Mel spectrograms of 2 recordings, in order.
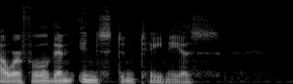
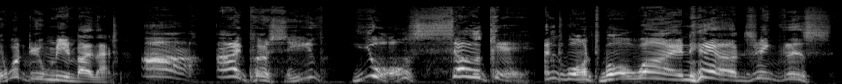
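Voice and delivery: very high, loud rage, slowing heavily; fierce tyrant; 9 dB louder, slower than usual. A narrator's reading. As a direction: rage at the jester, then drag out the accusation. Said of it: "cried the tyrant fiercely".

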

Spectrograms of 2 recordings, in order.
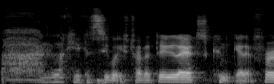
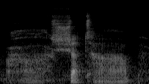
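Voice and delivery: unvoiced, slow whisper; whispered grumble; 6 semitones lower, 16 dB quieter, much slower than usual. Real, not acted. Gamer muttering at the game, whispered. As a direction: hiss it under the breath.

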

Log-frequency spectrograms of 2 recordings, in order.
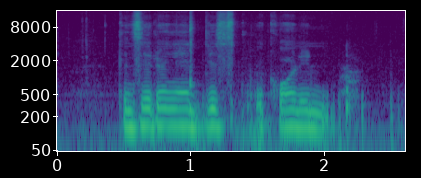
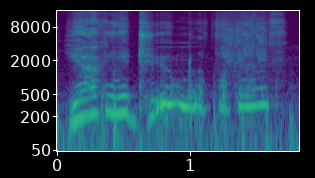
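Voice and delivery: gleeful cheer; 13 semitones higher than usual. Real, not acted. Gleeful at extra iron.

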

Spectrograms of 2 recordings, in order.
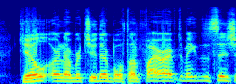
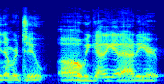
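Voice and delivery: ordinary talk

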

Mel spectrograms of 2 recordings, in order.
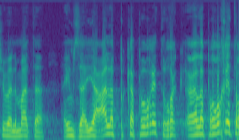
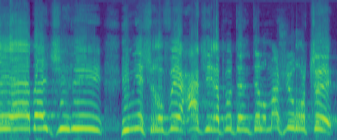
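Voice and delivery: high-pitched, hammed-up wail; mock weeping; 11 semitones higher, 3 dB louder than usual. King begging for a doctor for his daughter, high mock wailing. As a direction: plead in an exaggerated crying voice. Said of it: "והמלך בוכה".

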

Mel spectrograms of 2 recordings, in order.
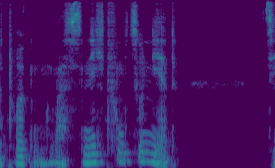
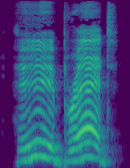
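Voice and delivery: loud, high Hey, Brad called from afar; loud call of Hey, Brad from a buddy; 7 semitones higher, 20 dB louder than usual. Acted. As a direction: shout Hey, Brad across the park. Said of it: "Plötzlich ruft jemand".

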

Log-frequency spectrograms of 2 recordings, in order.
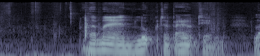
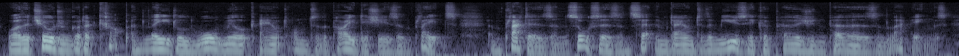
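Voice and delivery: usual speaking voice

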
